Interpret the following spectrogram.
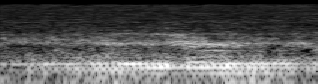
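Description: A faint, steady low hum that grows slightly louder about a quarter of a second in.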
